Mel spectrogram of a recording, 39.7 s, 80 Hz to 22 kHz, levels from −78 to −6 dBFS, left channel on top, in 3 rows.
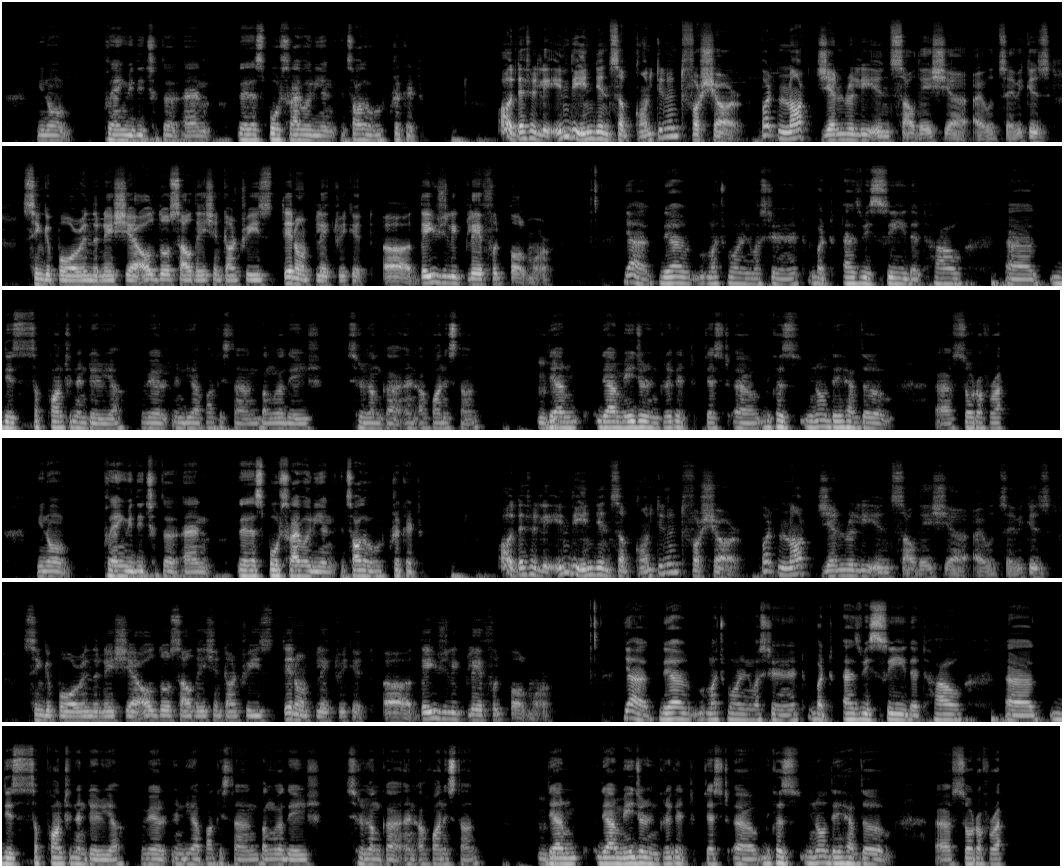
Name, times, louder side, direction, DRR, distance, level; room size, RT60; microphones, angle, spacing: voice 1, 0.1-0.8 1.3-2.6 2.9-5.1 5.6-5.7 21.0-30.5 30.8-32.4 33.3-35.0 35.3-37.9 38.2-39.0, right 2 dB, 70° right, 0.6 m, -33 dB
voice 2, 6.2-9.2 9.5-13.1 13.5-17.8 18.0-20.1 33.2-33.5, left 4 dB, 55° left, 0.5 m, -33 dB
2.4 x 2.1 x 2.4 m
head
